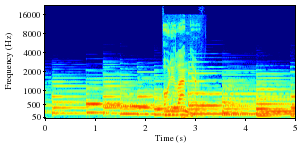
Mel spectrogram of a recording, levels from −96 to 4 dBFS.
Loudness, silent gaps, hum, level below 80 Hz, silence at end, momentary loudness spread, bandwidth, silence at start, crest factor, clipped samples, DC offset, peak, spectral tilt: -17 LUFS; none; none; -42 dBFS; 0 s; 7 LU; 15.5 kHz; 0 s; 14 dB; under 0.1%; under 0.1%; -2 dBFS; -7.5 dB/octave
